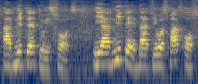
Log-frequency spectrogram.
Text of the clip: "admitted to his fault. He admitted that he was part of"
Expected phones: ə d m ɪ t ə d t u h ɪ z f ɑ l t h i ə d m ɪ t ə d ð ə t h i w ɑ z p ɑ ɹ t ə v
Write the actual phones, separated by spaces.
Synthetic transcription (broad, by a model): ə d m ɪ t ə d t u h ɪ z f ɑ t h i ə d m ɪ t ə d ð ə t h i w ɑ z p ɑ t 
